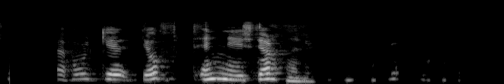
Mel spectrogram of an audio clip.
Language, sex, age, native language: Icelandic, female, 30-39, Icelandic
